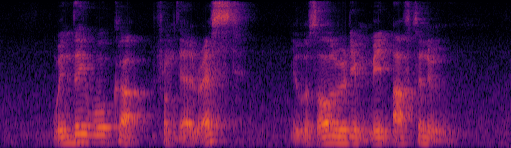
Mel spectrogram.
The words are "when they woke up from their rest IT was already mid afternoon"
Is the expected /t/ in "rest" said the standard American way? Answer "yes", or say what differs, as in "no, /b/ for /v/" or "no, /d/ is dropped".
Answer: yes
